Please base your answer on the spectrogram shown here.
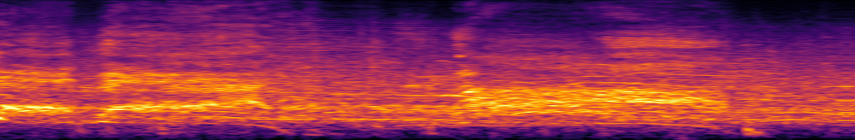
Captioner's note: screams; audience jeers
